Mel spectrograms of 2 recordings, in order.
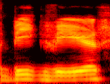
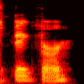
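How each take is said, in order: First: Bigvir said "beeg-veer", long ee; corrected pronunciation. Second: Bigvir anglicized, ending in an English "ver"; anglicized pronunciation. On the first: Shown as a demonstration. Host correcting himself for listeners, Bigvir pronounced "beeg-veer". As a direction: give Bigvir its un-anglicized long vowels. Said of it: "Anglis-, anglicized". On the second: Real, not acted. Host introducing Frey's servant, name anglicized: Bigvir as "Big-ver". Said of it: "I really whited that out".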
